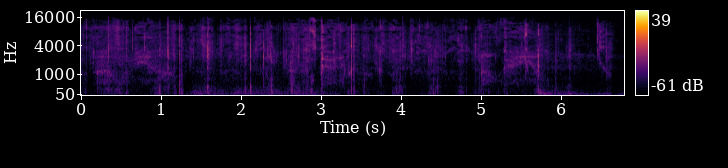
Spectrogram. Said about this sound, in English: All right, raspberry. Here we go. 1, 2, 3, go. I'm going to bounce these around in my mouth a little bit here. You know, for the listeners that like to hear chewing.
